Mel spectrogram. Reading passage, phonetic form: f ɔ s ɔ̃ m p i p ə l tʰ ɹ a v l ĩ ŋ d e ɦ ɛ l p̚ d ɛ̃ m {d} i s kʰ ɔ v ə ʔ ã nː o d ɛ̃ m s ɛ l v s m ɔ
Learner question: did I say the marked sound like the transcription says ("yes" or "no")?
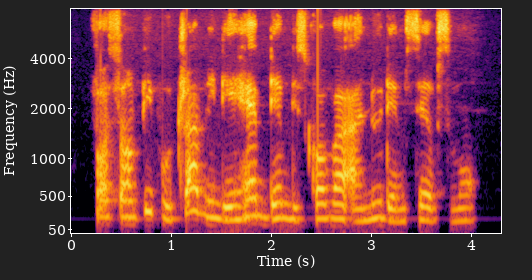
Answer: yes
